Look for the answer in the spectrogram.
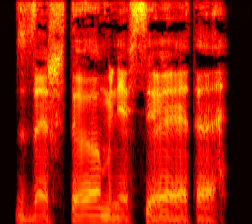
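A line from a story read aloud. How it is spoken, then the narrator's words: Groaning. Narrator (Russian): простонал Сергей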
